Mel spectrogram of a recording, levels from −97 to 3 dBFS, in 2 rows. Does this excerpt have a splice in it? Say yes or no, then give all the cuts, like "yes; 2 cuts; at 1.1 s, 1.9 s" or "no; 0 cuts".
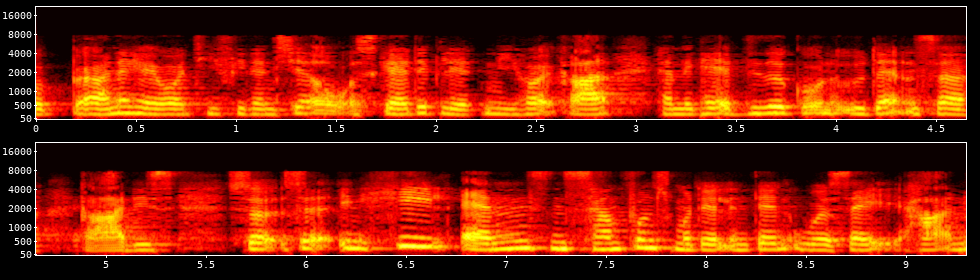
yes; 2 cuts; at 3.3 s, 4.8 s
